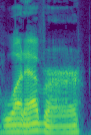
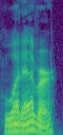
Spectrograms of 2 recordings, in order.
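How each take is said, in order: First: The word is drawn out with disdain. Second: The word is said short and offhand.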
